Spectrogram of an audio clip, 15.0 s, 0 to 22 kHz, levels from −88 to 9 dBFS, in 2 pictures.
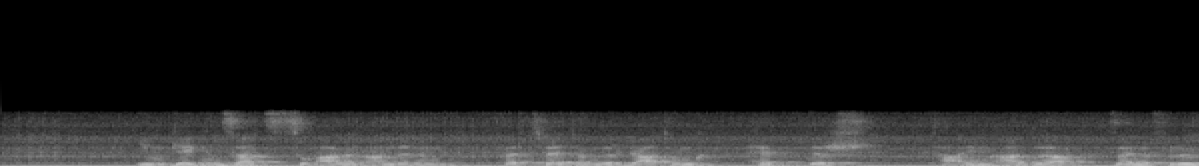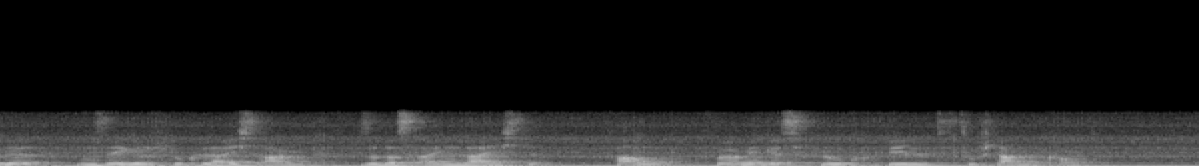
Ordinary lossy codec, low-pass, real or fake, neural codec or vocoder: none; 7.2 kHz; real; none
